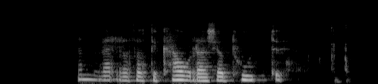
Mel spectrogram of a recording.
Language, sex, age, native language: Icelandic, female, 40-49, Icelandic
